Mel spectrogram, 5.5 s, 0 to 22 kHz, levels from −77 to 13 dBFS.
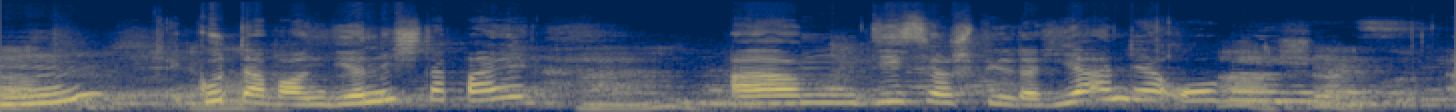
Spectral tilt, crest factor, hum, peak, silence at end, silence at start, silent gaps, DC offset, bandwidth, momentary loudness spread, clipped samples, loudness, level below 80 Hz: -4.5 dB/octave; 14 dB; none; 0 dBFS; 0 s; 0 s; none; under 0.1%; 19 kHz; 10 LU; under 0.1%; -15 LUFS; -60 dBFS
